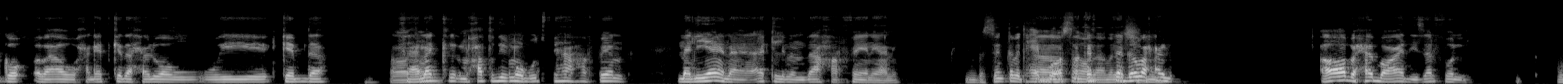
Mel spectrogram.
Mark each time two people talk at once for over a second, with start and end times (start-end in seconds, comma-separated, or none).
10.3-11.6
